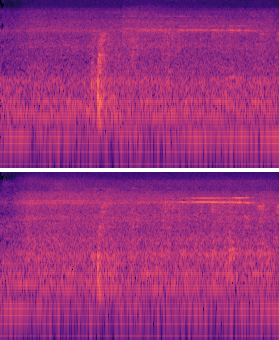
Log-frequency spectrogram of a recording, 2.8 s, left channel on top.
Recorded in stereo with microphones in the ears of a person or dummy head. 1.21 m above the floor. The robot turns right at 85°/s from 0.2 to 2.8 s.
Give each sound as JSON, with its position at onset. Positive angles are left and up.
{"t": 0.9, "sound": "a squeak", "side_deg": 60, "distance_m": 2.0}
